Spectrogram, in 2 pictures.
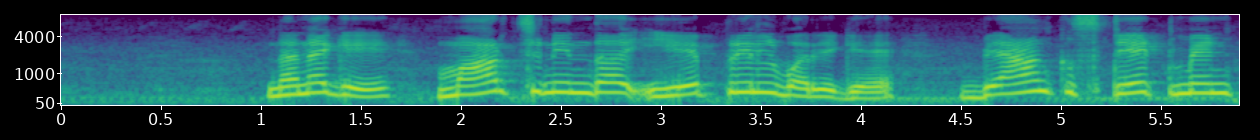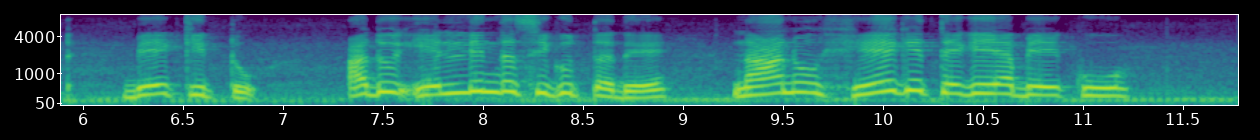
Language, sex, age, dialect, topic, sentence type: Kannada, female, 18-24, Coastal/Dakshin, banking, question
